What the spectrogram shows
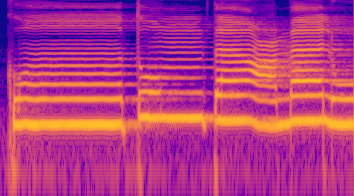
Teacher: Ma kuntum ada hukum izhar syafawi karena mim sukun tidak menghadapi mim atau ba, maka mim sukun dibaca jelas.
